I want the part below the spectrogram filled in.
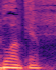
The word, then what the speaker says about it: Blomkamp: I think another thing that pissed me off specifically about Ridley Scott in this movie is the fact that Neil Blomkamp, or however the hell you pronounce his last name. – Yeah, Blomkamp.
